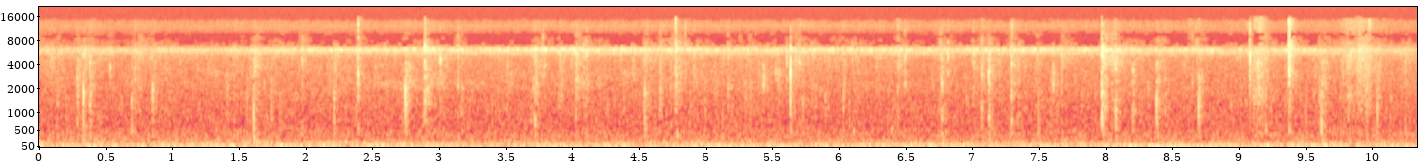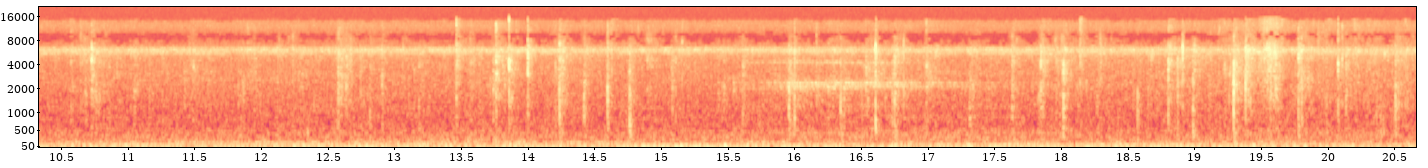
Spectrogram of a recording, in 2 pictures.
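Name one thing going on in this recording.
Wind rustles leaves outdoors.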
